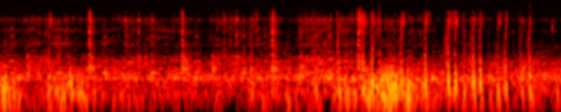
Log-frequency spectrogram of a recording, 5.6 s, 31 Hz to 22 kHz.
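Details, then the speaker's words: Soyuz 24K bicycle ridden around the neighbourhood: irregular sharp clicks and knocks over quiet riding noise, coming with the pedal strokes; a pedal catching, a quirk of this bike. "Нет, он просто педалька цепляется. Особенность моего велика, цепляется педалька."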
